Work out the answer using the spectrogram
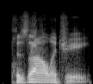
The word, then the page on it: posology: American English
